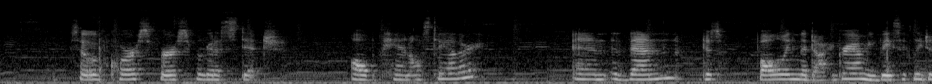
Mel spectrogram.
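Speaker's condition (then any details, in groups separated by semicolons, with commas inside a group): No condition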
